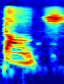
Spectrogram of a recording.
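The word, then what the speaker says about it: tomb: टॉम क्या है, बी को क्या है टॉम में साइलेंट कर दिया गया है, क्योंकि ये क्या एम के बाद आया है।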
